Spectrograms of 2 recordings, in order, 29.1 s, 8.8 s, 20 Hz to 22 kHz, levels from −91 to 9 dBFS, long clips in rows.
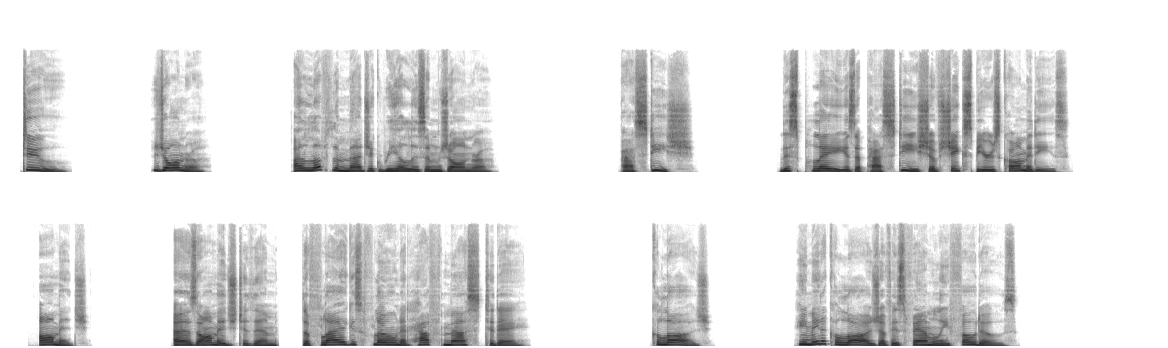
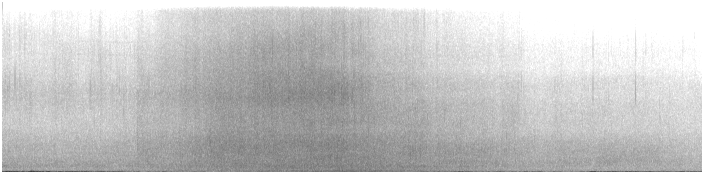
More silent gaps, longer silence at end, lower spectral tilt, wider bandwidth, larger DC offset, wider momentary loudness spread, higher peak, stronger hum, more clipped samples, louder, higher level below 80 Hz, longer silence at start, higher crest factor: neither; first, 1.9 s vs 0 s; first, -5.5 dB/octave vs -2.5 dB/octave; second, 16 kHz vs over 20 kHz; neither; second, 10 LU vs 13 LU; first, 0 dBFS vs -6 dBFS; neither; neither; first, -14 LUFS vs -32 LUFS; second, -58 dBFS vs -28 dBFS; first, 0.25 s vs 0 s; about the same, 16 dB vs 18 dB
